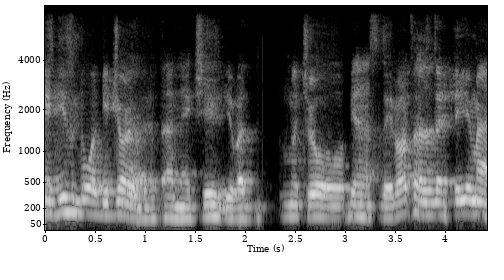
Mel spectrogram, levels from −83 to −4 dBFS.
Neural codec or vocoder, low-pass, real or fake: codec, 16 kHz, 1 kbps, X-Codec, HuBERT features, trained on general audio; 7.2 kHz; fake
